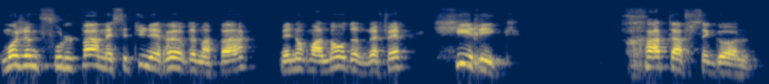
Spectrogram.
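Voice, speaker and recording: A man teaching a Biblical Hebrew lesson online, spelling out syllables and letters one by one, often pausing to correct himself. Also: on the high side. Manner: self-correcting, with frequent fillers and restarts. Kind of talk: online class with screen sharing.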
